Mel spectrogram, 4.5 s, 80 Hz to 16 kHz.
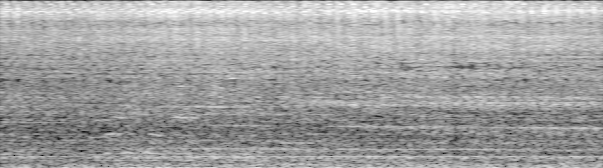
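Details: Suzuki Big Eye F6A fuel-injected engine, after fixing low power, throttle delay and engine vibration: smooth even low idle, no shake, misfire or hunting; normal idle.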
